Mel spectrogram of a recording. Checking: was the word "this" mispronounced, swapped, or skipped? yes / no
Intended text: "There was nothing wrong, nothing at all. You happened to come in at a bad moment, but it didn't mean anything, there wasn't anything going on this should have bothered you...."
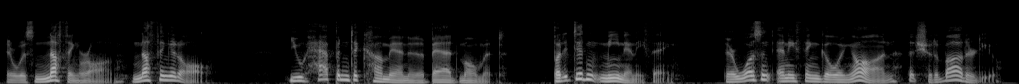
yes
